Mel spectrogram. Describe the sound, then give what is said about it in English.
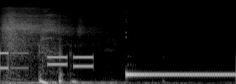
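Telephone keypad tones as a number is dialed: three short two-note beeps in quick succession, then a loud, steady tone that holds to the end. “Dial that number”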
